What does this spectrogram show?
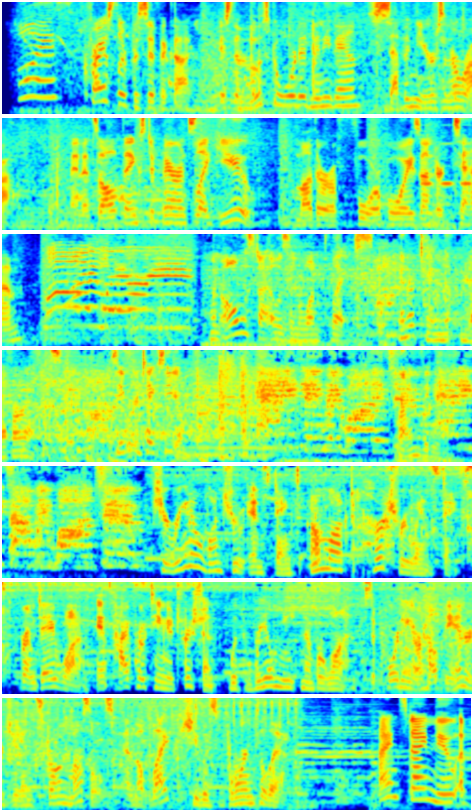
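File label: Commercial, Female Voice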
